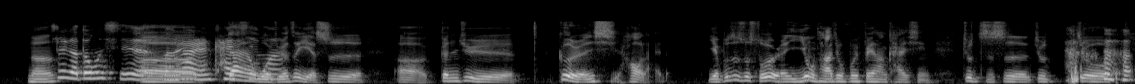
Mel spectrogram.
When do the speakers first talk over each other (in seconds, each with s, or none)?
1.6 s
